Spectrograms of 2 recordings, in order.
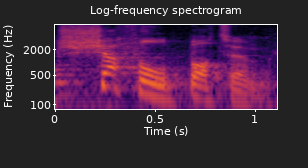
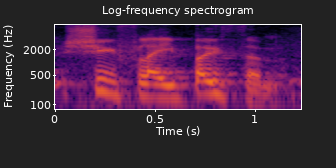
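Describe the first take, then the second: First: The name starts like the everyday word 'shuffle'. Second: The name starts with a fancy 'shoo-flay' sound. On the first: This is how the name is written. "there are people in the phone directory called Shufflebottom" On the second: The owners dodge mockery by changing how it is said. "they will always insist on their name actually being"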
